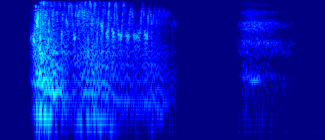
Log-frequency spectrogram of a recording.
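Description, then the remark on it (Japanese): A long, loud, raspy fart is followed after a short pause by a second, briefer and softer one, with no talking. “誰も見てないし、ここなら特等席でおならかげちゃうわよ。”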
